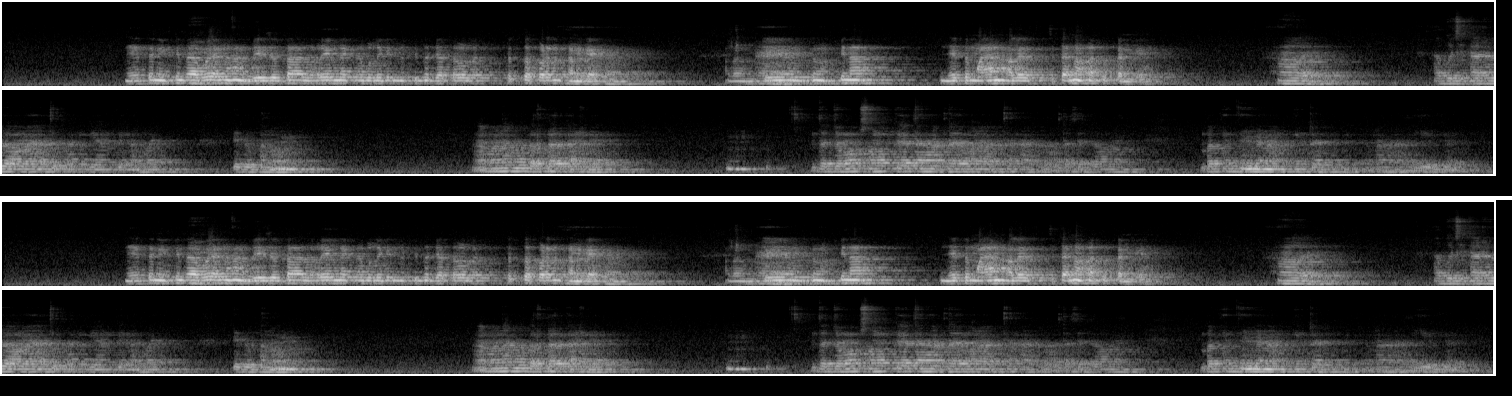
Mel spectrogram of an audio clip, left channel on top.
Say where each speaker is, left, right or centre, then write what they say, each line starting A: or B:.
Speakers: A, on the left (about 50°); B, in the centre.
A: ᱡᱮᱦᱮᱛᱚ ᱱᱤᱝᱠᱤᱱ ᱫᱚ
B: ᱦᱮᱸ
A: ᱟᱵᱚ ᱨᱮᱱ ᱱᱟᱦᱟᱜ ᱵᱤᱨ ᱡᱳᱫᱽᱫᱷᱟ ᱞᱟᱹᱲᱦᱟᱹᱭ ᱞᱮᱱᱟ ᱠᱤᱱ ᱟᱵᱚ ᱞᱟᱹᱜᱤᱫ ᱱᱩᱠᱤᱱ ᱫᱚ ᱡᱚᱛᱚ ᱦᱚᱲ ᱞᱟ ᱡᱚᱛᱛᱚ ᱦᱚᱲ ᱨᱮᱱ
B: ᱦᱮᱸ
A: ᱠᱟᱱ ᱜᱮᱭᱟ
B: ᱦᱮᱸ
A: ᱠᱚ ᱟᱫᱚ ᱩᱱᱠᱤᱱ
B: ᱦᱮᱸ
A: ᱩᱱ ᱩᱱᱠᱤᱱᱟᱜ ᱡᱮᱦᱮᱛᱩ ᱢᱟᱭᱟᱝ ᱟᱞᱮ ᱪᱮᱛᱟᱱ ᱦᱚᱸ ᱟᱹᱛᱩᱜ ᱠᱟᱱ ᱜᱮᱭᱟ
B: ᱦᱳᱭ ᱟᱵᱚ ᱪᱮᱛᱟᱱ ᱨᱮᱫᱚ ᱦᱚᱜ ᱚᱭ ᱟᱹᱛᱩᱜ ᱠᱟᱱ ᱜᱮᱭᱟ ᱩᱱᱠᱤᱱᱟᱜ ᱢᱟᱭᱟᱝ ᱥᱤᱫᱩᱼᱠᱟᱹᱱᱩ
A: ᱦᱩᱸ
B: ᱟ ᱩᱸ ᱢᱟᱱᱟᱣ ᱦᱚᱸ ᱫᱚᱨᱠᱟᱨ ᱠᱟᱱ ᱜᱮᱭᱟ᱾
A: ᱦᱩᱸ
B: ᱟᱫᱚ ᱡᱚᱢᱚᱠ ᱥᱚᱢᱚᱠ ᱜᱮ ᱛᱟᱦᱟᱸᱜ ᱞᱮ ᱢᱟᱱᱟᱣᱮᱜ ᱛᱟᱦᱮᱱᱟ ᱟᱫᱚ ᱟᱞᱮᱥᱮᱫ ᱫᱚ ᱦᱚᱜᱼᱚᱭ ᱵᱟᱹᱠᱤᱱ ᱛᱟᱦᱮᱸ
A: ᱦᱩᱸ
B: ᱠᱟᱱᱟ ᱩᱱᱠᱤᱱ ᱨᱮᱱ ᱦᱩᱸ ᱚᱱᱟ ᱤᱭᱟᱹ ᱠᱮᱱ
